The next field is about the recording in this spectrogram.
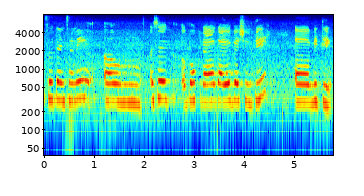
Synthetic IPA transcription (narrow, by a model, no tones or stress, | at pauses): səɾt̪jãɲt͡ɕani | əɕẽekbʱɔkɽaɡajobɛɕult̪i | ʋikliː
